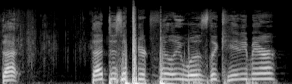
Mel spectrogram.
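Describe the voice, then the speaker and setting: A woman's voice: fairly high pitch, steady tone, moderate pace, very noisy. A woman hosting a reaction video, speaking in casual, off-the-cuff comments.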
